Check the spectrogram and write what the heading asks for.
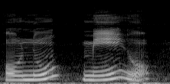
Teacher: শেষের অন্তস্থ অ এর আগে আছে এককার এখানে উচ্চারণ হবে ও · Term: সংবৃত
